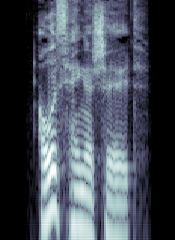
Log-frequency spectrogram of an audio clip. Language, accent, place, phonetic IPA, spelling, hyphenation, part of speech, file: German, Germany, Berlin, [ˈaʊ̯shɛŋəˌʃɪlt], Aushängeschild, Aus‧hän‧ge‧schild, noun, De-Aushängeschild.ogg
- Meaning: 1. sign for advertising 2. poster child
